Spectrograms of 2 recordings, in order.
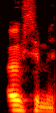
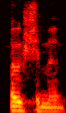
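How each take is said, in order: First: The name starts without the 'sh' sound. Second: The name starts with 'osh' like ocean.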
